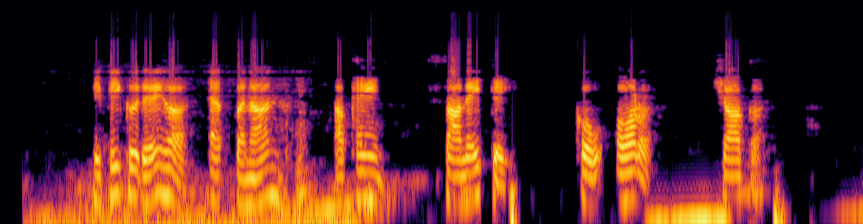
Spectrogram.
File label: voice, hebrew language; Psalm 119:104; meepeekoodeyha etbonan, al-kayn sa'naytee kol-o'rah shaker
